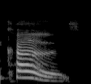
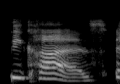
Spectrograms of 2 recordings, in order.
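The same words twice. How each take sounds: First: "'cause" clipped to one syllable; just say "'cause"; short 'cause. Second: "because" said lower and softer; full because. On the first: Arguing that everyone says "'cause". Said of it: "Everybody says "'cause". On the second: Complaining about having to say "because". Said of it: "Why can't I just say". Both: Shown as a demonstration.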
